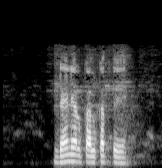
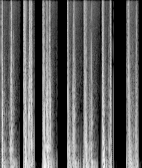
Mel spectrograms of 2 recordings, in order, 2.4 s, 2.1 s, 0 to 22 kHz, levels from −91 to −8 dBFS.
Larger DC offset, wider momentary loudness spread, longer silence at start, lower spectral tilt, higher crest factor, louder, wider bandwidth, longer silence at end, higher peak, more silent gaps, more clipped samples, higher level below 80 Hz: neither; first, 12 LU vs 7 LU; first, 0.8 s vs 0 s; first, -6.5 dB/octave vs -2.5 dB/octave; about the same, 18 dB vs 16 dB; second, -17 LUFS vs -14 LUFS; second, 7.4 kHz vs over 20 kHz; first, 0.5 s vs 0.05 s; about the same, -2 dBFS vs 0 dBFS; second, none vs 0.29-0.35 s, 0.86-1.00 s, 1.77-1.89 s; neither; second, -60 dBFS vs -28 dBFS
